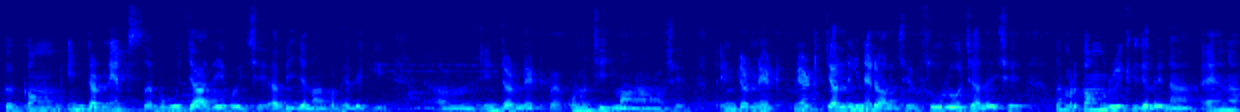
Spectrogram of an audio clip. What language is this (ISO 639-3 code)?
mai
